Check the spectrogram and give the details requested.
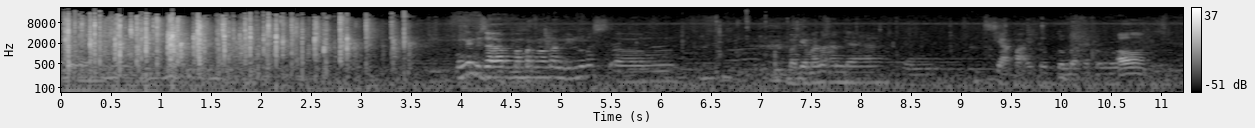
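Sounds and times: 
audience clapping at a design business talk event: 0.0 - 3.8
speech: 4.2 - 6.2, 7.1 - 8.3, 9.4 - 11.1.

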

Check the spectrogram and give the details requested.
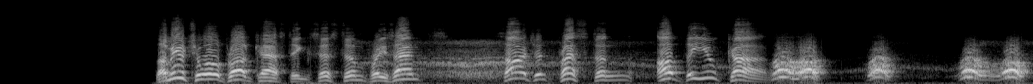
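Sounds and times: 
speech: 1.6 - 9.0, 9.6 - 10.3
husky sled dog barking: 7.7 - 9.0, 9.6 - 10.3.

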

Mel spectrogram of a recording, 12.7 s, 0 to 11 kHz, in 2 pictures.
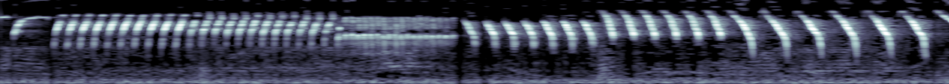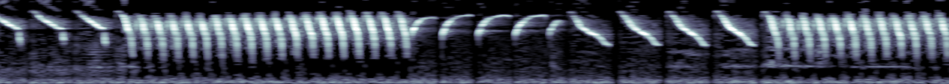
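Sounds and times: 
canary song in the cengkok mewah style: 0.0 - 12.6.

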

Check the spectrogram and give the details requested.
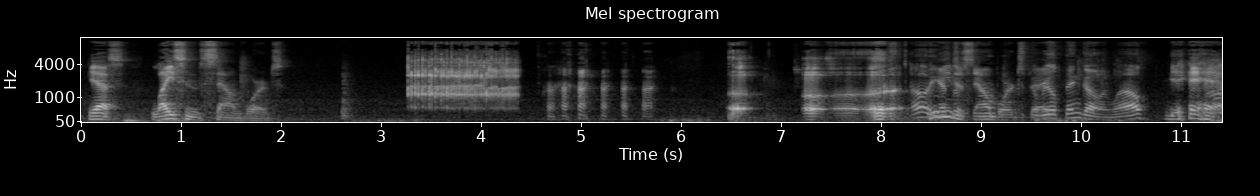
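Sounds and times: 
speech: 0.1 - 2.7, 4.7 - 5.5, 7.9 - 11.4
person belching: 3.3 - 4.4, 6.5 - 8.3
short croaking gulps: 3.3 - 4.4, 6.5 - 8.3
laughter: 4.7 - 5.8, 10.9 - 11.4.

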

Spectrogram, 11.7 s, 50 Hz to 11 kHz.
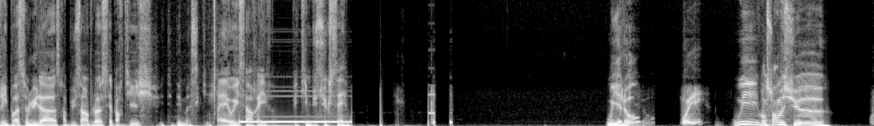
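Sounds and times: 
speech: 0.0 - 4.7, 8.1 - 11.6
telephone dialing tones as a call is placed: 3.2 - 4.7.

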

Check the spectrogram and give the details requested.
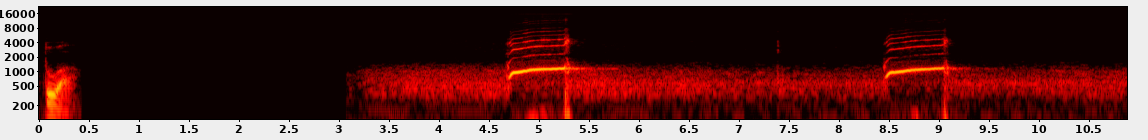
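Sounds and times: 
background noise: 0.0 - 0.4, 3.1 - 10.8
owl whistled call: 4.5 - 5.9, 8.4 - 9.8.

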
